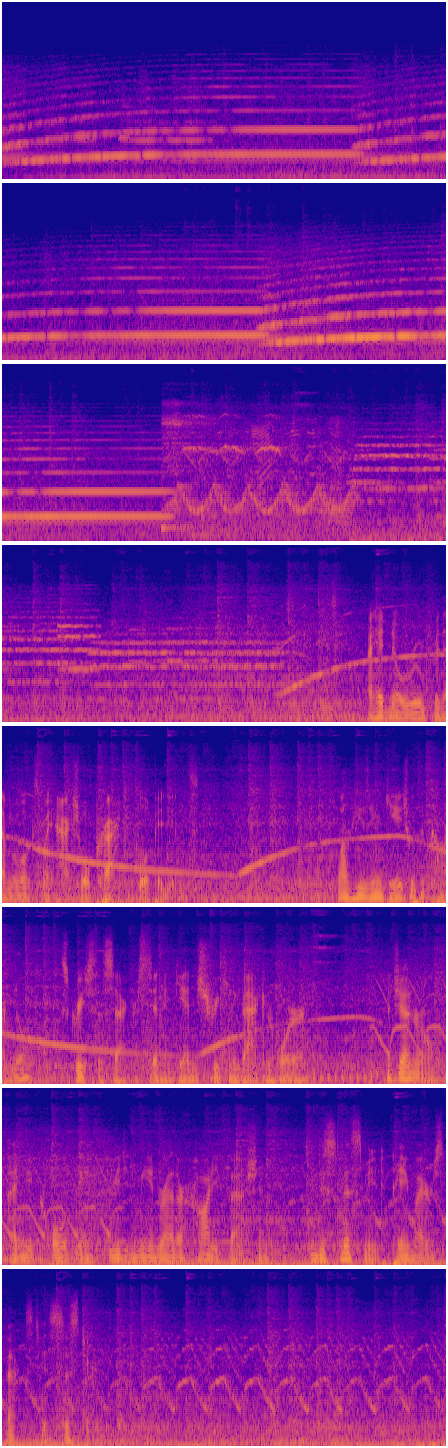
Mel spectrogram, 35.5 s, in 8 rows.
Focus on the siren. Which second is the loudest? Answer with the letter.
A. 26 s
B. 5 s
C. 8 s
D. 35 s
C.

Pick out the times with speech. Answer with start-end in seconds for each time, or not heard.
16.5-19.8, 21.1-25.4, 26.0-32.0.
